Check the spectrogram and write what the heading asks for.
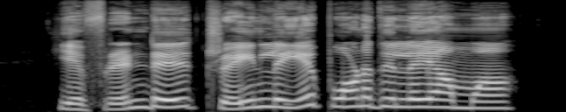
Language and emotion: Tamil, surprised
